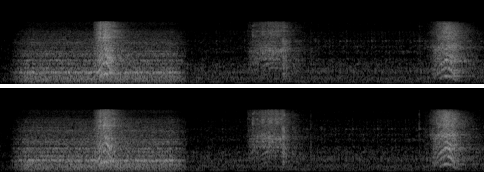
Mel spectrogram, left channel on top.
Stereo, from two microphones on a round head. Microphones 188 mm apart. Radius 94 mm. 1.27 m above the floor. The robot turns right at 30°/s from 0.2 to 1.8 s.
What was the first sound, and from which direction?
Keys jangling, 5° left (ahead or behind).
